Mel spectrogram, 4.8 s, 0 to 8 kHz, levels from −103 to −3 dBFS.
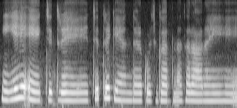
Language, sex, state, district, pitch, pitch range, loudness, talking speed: Hindi, female, Madhya Pradesh, Bhopal, 225 Hz, 215-235 Hz, -16 LUFS, 165 wpm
